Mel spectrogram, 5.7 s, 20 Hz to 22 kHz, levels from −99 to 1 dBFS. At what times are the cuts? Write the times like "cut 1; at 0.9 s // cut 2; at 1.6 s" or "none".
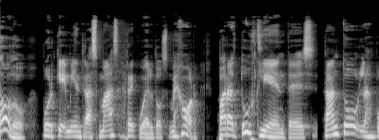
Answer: cut 1; at 3.1 s // cut 2; at 4.8 s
